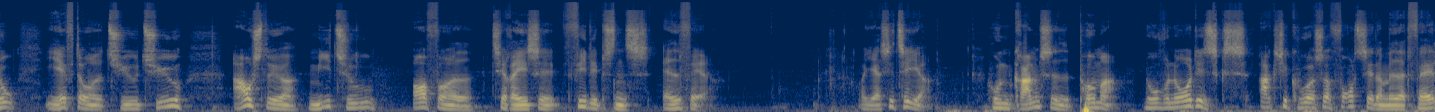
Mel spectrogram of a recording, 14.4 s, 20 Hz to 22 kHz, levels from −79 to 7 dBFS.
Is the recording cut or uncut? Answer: cut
